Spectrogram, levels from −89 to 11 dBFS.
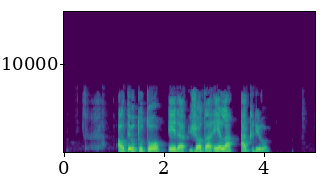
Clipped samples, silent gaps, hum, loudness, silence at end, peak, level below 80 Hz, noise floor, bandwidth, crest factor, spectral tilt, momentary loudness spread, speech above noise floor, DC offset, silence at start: under 0.1%; none; none; -14 LUFS; 0.95 s; -2 dBFS; -58 dBFS; -75 dBFS; 7.4 kHz; 14 dB; -5.5 dB/octave; 9 LU; 62 dB; under 0.1%; 1.1 s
